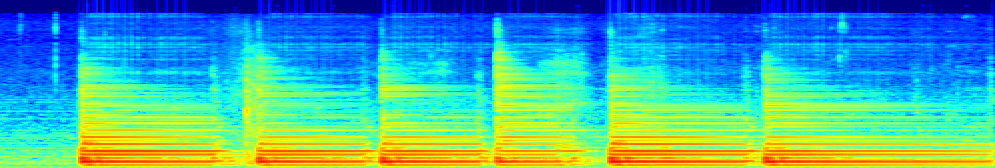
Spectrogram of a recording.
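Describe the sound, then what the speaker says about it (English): Six low guitar notes plucked with the thumb one after another, each ringing out full and warm before the next, with no talking. "Notice with the thumb, I'm plucking with this big joint here."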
